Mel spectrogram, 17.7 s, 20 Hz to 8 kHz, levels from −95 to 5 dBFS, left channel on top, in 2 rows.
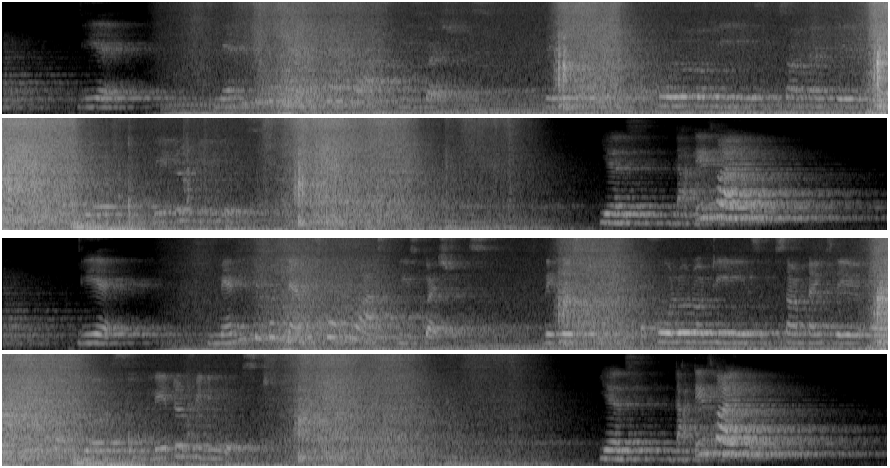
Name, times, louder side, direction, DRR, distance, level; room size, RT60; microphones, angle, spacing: voice 1, 0.7-1.2 1.8-4.9 5.4-6.0 6.3-11.6, right 4 dB, 70° right, 2 dB, 0.4 m, -42 dB
sound 1, 1.6-14.1, left 4 dB, 40° left, 0.4 m, -37 dB
sound 2, 2.8-14.4, equal, 70° left, 0.7 m, -54 dB
voice 2, 14.8-15.2 15.5-16.4, right 1 dB, 35° right, -2 dB, 0.9 m, -38 dB
4.7 x 4.6 x 4.9 m, 2.7 s
head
